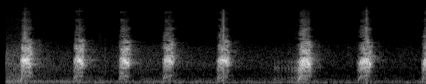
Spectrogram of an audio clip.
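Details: Pomchi, a Pomeranian and Chihuahua mix dog, barking; sharp, clear mid-pitched barks repeat about every half second, eight in a row, against a quiet background.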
